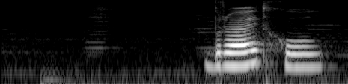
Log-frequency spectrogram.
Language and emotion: Russian, neutral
